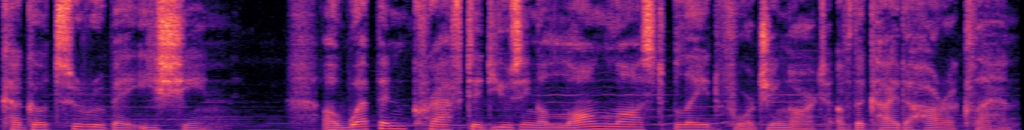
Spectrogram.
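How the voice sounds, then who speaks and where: A man plays a young wandering swordsman in a video game. The voice is mid-pitched with a clear creaky grain, and the delivery is gentle, measured and contemplative, with formal phrasing over faint music. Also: natural voice. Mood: polite, resolute.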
